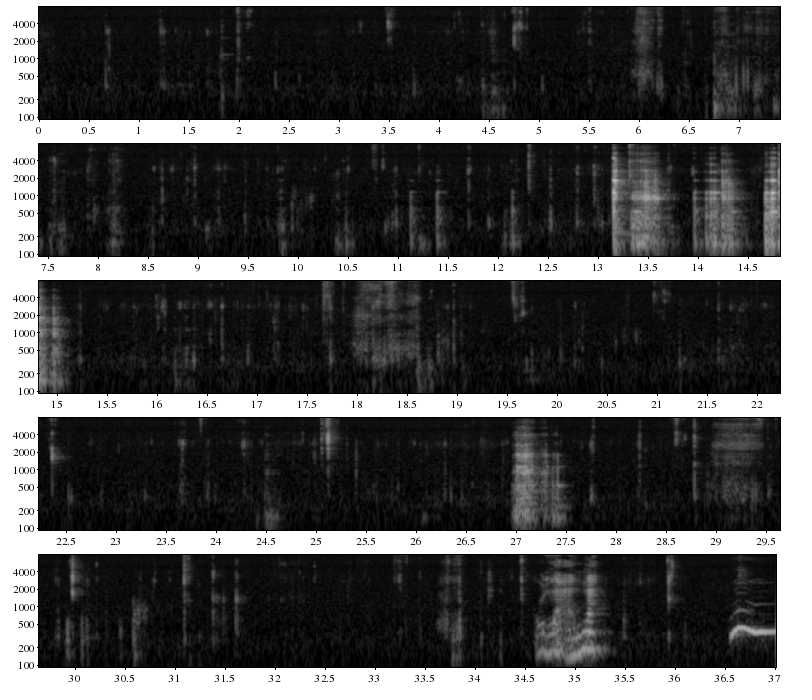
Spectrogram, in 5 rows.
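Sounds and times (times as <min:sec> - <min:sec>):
person chewing food: 0:00.5 - 0:34.6, 0:35.4 - 0:36.2.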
